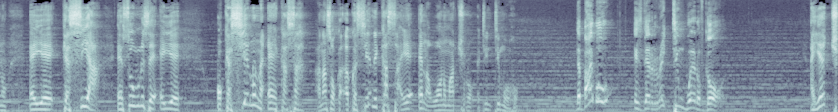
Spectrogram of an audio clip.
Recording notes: Preached at Ekklesia Chapel.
